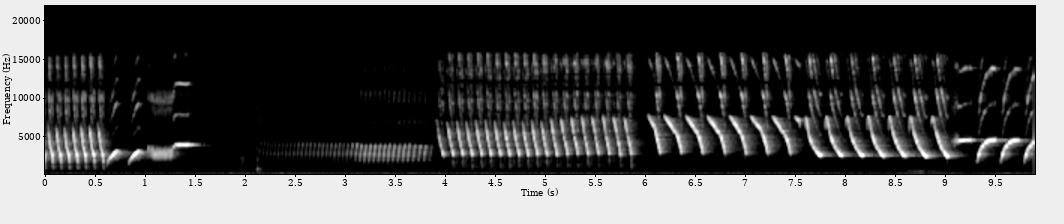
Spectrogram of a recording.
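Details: Domestic canary song played as a lure to get other canaries singing and rolling: loud high trills and sweeping notes, a near-silent pause around two seconds, then fast rolling trills and a run of downswept whistles.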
